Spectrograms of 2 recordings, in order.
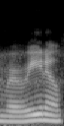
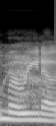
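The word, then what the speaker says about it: Moreno: not Frank Marino and it's spelled differently it's spell Frankie Marino is actually spelled m o r e n o not like the other okay yeah and uh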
